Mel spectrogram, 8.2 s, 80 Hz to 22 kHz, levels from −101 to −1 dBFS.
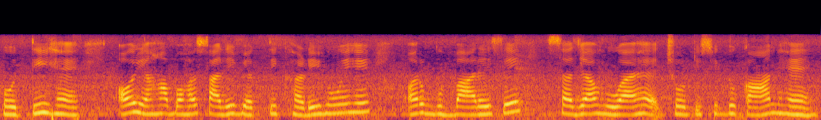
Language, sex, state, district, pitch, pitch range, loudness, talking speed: Hindi, female, Madhya Pradesh, Umaria, 235 Hz, 220-245 Hz, -14 LUFS, 145 wpm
